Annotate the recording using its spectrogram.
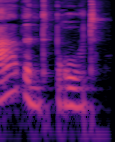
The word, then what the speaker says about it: Abendbrot: Die typisch deutschen Mahlzeiten in Deutschland sind ein ausgiebiges Frühstück, warmes Mittagessen und das Abendbrot. Hier liegt die Betonung auf Brot.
